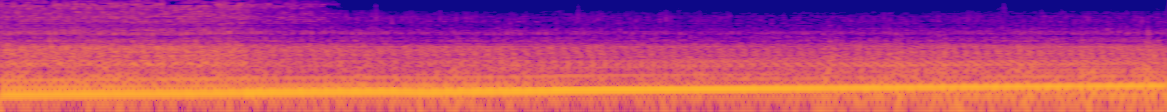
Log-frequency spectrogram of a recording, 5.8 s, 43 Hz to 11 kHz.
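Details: 1974 Bitter CD, Chevrolet 327 V8, warm, test drive under load after replacing HT leads, distributor cap, points and condenser: deep drone climbs smoothly and evenly with no stumble or misfire; normal acceleration, problem solved.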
